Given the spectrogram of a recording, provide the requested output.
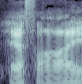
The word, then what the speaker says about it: Fi: The company name, or the product name, and I guess the company name as well, is spelled F-I, and I was pronouncing it Fee because that seems reasonable. But Lucy from the company that's spelled F-I tells us that it's pronounced like Fido or Wi-Fi. So it's Fi. Like Fee Fi Fo Fum, or F with the word I after it. Lucy says, many, many people go for Fee first.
